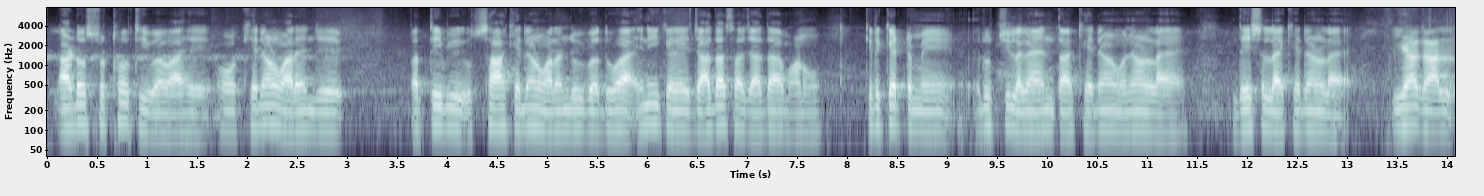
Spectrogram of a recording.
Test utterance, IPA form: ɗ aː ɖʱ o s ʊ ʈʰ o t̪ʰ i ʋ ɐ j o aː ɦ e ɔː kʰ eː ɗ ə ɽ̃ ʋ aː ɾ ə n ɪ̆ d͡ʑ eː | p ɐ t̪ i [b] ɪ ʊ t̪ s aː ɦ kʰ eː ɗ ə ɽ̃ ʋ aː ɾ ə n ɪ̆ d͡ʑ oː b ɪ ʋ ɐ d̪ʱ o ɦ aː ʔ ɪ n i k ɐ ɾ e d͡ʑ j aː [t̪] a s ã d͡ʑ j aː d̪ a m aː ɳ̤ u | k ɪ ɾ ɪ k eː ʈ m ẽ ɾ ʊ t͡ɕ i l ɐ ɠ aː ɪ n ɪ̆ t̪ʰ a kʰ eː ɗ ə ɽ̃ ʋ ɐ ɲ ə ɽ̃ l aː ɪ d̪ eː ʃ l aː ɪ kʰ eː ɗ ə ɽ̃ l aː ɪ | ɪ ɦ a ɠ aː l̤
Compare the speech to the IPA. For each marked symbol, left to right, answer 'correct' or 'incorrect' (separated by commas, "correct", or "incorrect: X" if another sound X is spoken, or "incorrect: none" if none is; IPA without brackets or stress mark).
correct, incorrect: d̪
